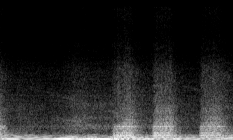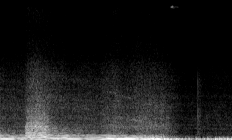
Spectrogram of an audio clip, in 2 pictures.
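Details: Honda Beat new fuel-injected scooter after idle adjustment; four crisp throttle blips over a smooth idle rise and drop back cleanly. No longer sluggish, idle good, normal revving.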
